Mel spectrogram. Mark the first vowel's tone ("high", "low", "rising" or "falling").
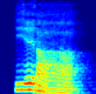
high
